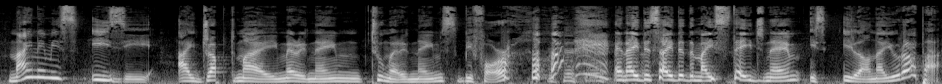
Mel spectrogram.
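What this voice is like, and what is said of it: European accent. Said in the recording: “I have an accent, I came from Europe”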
